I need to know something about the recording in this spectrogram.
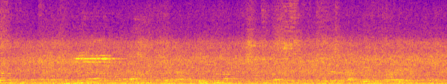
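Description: Many people chatter steadily in a busy room.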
